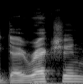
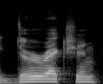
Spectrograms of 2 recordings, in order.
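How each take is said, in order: First: "direction" starting like the word "die"; "direction" with long i. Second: "direction" starting with a short "der"; "direction" with reduced vowel. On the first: Teacher showing students one regional variant, "direction" said as dye-rection. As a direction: say "direction" as dye-REK-shun. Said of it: "People might say direction". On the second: Teacher showing students another regional variant, "direction" said as der-rection. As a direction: say "direction" as der-REK-shun. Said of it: "might say direction". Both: Shown as a demonstration.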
